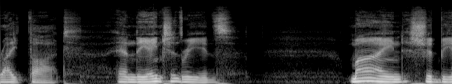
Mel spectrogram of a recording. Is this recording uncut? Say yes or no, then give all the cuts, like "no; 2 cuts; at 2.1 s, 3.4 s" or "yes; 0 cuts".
no; 1 cut; at 1.8 s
